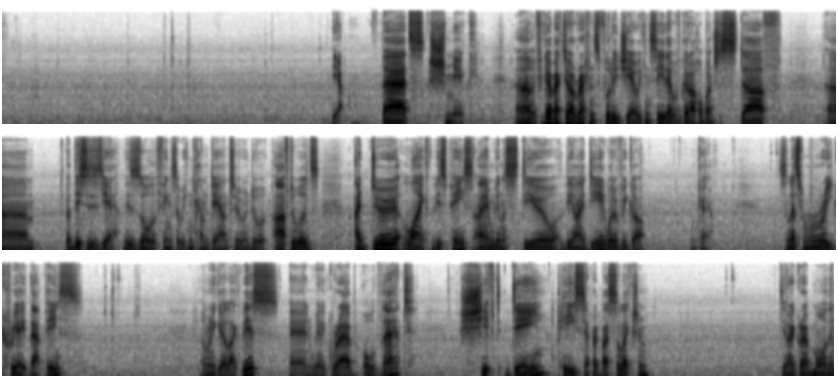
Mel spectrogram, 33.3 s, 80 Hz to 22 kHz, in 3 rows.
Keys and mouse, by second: 12.7 click, 12.8-21.3 middle drag, 20.4 Delete, 21.3 click, 21.4-25.6 middle drag, 22.2 Tab, 22.6 3, 24.8 c, 28.3 shift+d, 29.5 p, 30.3 Tab, 30.8 Tab, 31.3 Tab, 31.8 click, 33.2 g.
